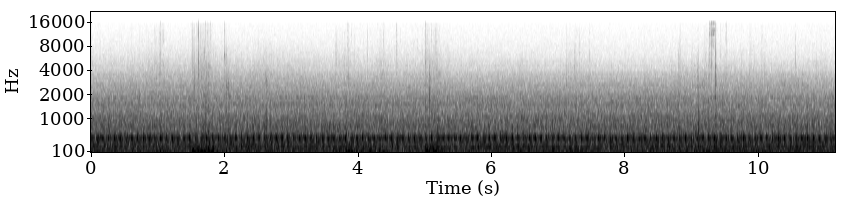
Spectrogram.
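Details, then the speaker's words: 1993 Honda Civic EX coupe while driving: steady droning hum and low rumble, owner describes a scouring, scraping and knocking mixed together; owner suspects a bad wheel bearing, unconfirmed. "It's like a knock and a scrape. All put into one. It just sounds like. It's like a scouring and a scraping and a knocking all mixed into one."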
